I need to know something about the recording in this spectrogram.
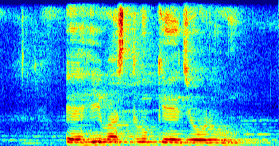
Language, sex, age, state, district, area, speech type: Maithili, male, 30-45, Bihar, Madhubani, rural, read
